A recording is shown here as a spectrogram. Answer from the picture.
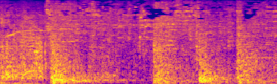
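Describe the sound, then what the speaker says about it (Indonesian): Fluorescent tube lamps in a room burst and shatter, a loud continuous crash of breaking glass with several sharp impacts and tinkling fragments rolling on for nearly three seconds. "Seluruh lampu neon di ruangan pecah tanpa sebab"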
